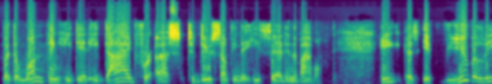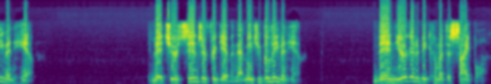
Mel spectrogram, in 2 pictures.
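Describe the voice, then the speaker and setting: A man's voice: mid-range voice, expressive, moderate pace, no echo, poor audio. An older man giving a personal religious testimony as a guest, telling it in an emphatic, repetitive, conversational way.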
